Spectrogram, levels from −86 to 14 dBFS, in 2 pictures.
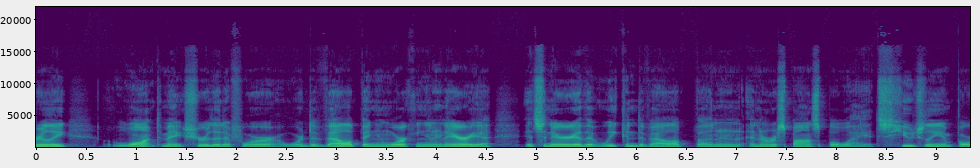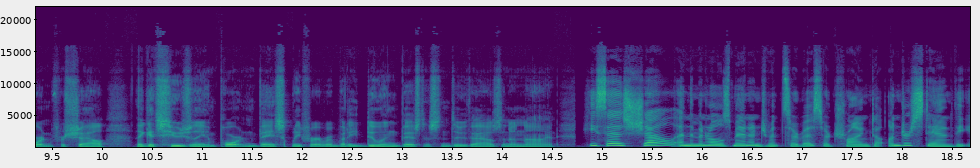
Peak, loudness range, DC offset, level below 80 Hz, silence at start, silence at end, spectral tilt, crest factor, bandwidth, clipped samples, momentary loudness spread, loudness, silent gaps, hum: -2 dBFS; 4 LU; under 0.1%; -42 dBFS; 0 s; 0 s; -4.5 dB/octave; 22 dB; 16.5 kHz; under 0.1%; 10 LU; -23 LUFS; none; none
